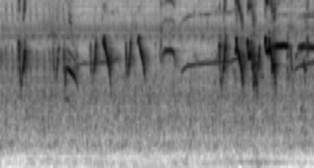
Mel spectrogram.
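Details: Bar-winged prinia in the wild, singing energetically: rapid, high, sharp chirps and down-slurred notes with a few thin, drawn-out whistles. The bursts come irregularly over quiet background hiss.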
